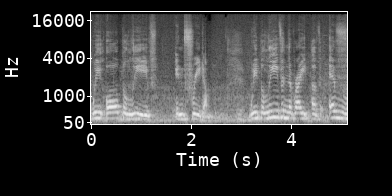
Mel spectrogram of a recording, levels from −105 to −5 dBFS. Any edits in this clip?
no; 0 cuts

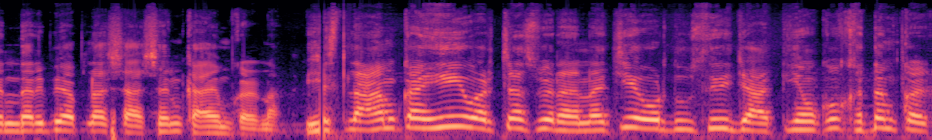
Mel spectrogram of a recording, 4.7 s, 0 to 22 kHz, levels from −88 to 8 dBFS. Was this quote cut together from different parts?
yes; 1 cut; at 1.6 s

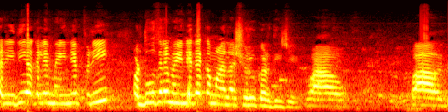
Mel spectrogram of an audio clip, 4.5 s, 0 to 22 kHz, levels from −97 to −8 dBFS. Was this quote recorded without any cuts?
yes; 0 cuts

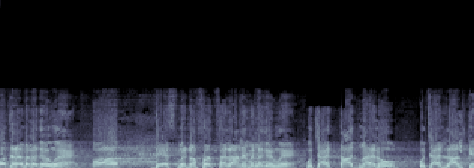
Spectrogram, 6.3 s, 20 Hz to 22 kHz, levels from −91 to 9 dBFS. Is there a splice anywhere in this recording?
yes; 2 cuts; at 1.2 s, 4.0 s

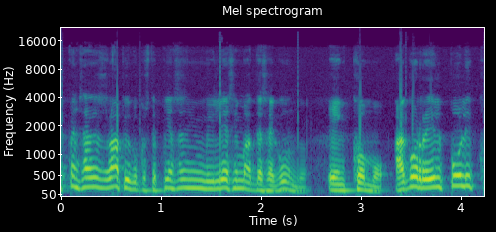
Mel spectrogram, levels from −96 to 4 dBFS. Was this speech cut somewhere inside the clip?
yes; 1 cut; at 2.5 s

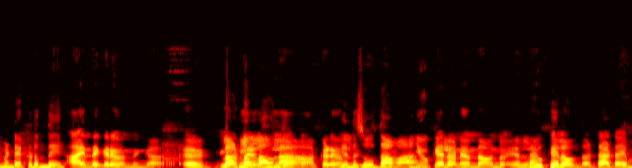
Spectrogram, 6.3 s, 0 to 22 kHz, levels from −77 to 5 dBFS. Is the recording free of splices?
yes; 0 cuts

